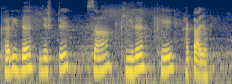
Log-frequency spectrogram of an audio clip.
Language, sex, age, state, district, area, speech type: Sindhi, female, 60+, Madhya Pradesh, Katni, urban, read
